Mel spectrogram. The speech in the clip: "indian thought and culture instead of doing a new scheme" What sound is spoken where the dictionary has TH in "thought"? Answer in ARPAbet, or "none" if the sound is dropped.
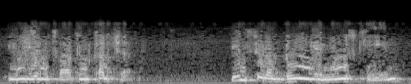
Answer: T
